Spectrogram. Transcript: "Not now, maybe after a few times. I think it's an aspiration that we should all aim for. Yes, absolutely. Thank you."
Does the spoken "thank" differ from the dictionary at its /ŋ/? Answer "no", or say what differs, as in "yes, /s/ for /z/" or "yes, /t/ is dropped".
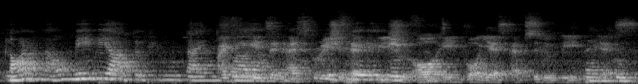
yes, /ŋ/ is dropped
